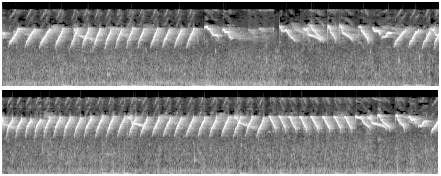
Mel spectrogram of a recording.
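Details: White-eye singing at night, played as therapy to get birds singing: a long, fast run of thin, high, downslurred chirps, about three or four each second, broken once by a short jumbled twitter, over a quiet low hum.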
